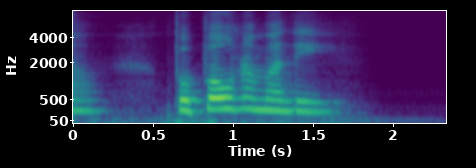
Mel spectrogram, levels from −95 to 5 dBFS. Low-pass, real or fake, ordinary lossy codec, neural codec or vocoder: none; fake; none; codec, 16 kHz, about 1 kbps, DyCAST, with the encoder's durations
